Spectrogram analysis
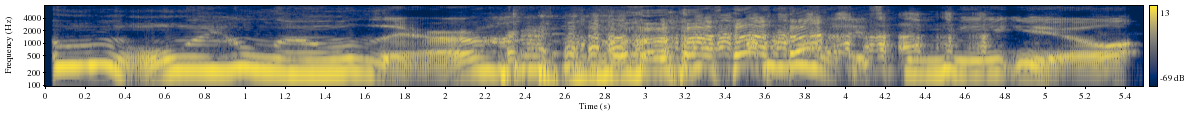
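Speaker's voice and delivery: slow, drawn-out over-the-top gentleman; exaggerated man voice. Shown as a demonstration. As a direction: stretch it out like a pompous man. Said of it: "some just really exaggerated man".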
